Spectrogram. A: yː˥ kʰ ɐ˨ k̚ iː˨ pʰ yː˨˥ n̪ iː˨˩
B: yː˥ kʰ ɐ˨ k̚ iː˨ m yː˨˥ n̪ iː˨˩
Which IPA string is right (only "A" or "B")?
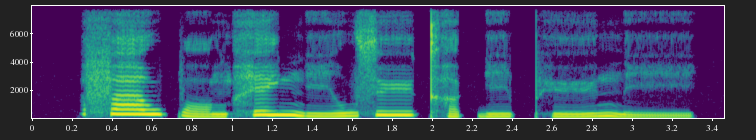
A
